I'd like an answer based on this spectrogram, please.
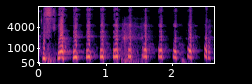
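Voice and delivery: high laughing fit; helpless giggle; real laughter. Real, not acted. Host cracking up at the name joke, real laugh.

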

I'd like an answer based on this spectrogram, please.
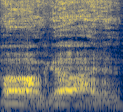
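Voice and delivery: loud cry as the heat builds; pained shout. Real, not acted. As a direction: shout out from the burn. Burn searing in more.

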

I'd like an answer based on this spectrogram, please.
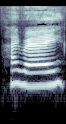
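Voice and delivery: ordinary talk

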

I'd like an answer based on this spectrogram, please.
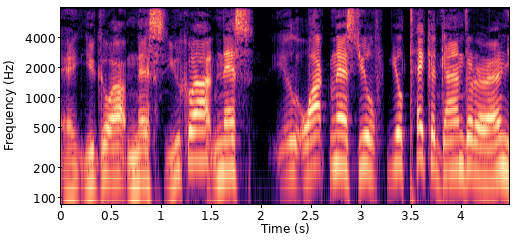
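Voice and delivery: lightly hammed Scottish accent; Scottish friend impression. Imitating a Scottish friend on Loch Ness, mock Scottish accent.

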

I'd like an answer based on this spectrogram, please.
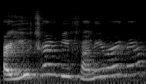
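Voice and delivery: are you kidding me, fast; needling your partner in mock disbelief; incredulous tease. Real, not acted. Teasing disbelief at partner's claim.

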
